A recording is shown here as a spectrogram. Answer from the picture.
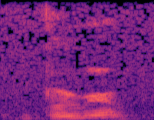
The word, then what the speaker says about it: Buru: Yes, they are not able to pronounce our name properly. – Ah, okay. So, Buru? – B-U-R-U. Kind of hard to do bilabial when you have no lips.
